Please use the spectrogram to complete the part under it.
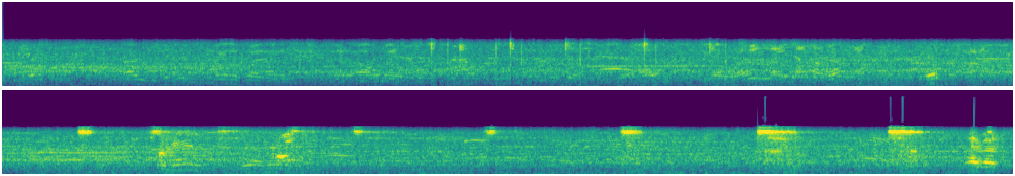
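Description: A large stadium crowd roars and cheers outdoors.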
